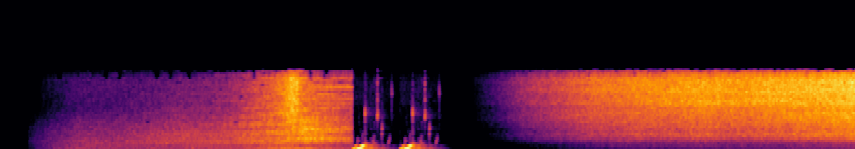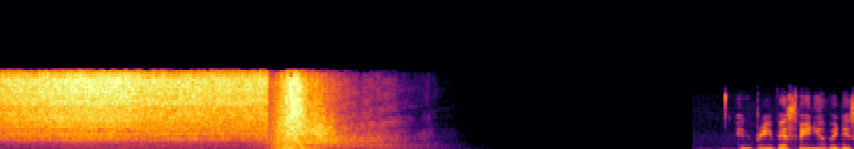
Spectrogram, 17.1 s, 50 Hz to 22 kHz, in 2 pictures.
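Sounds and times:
rising bloop tones: 3.5s - 4.4s
hissing wind-like noise: 5.7s - 11.2s.

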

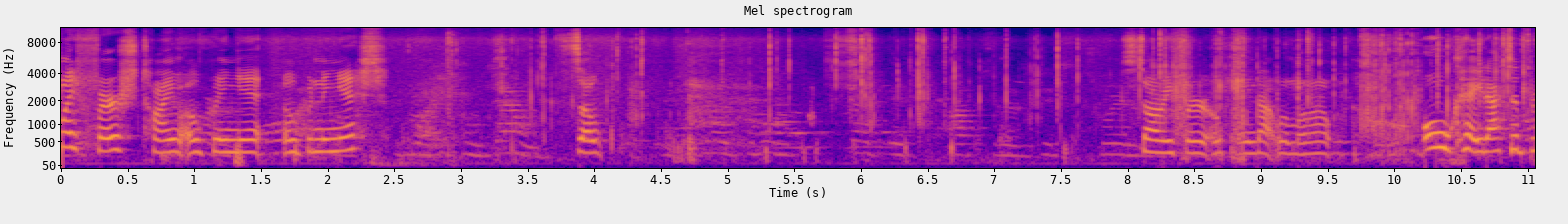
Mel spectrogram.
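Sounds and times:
foil wrapper crinkling and tearing: 3.0s - 11.0s.

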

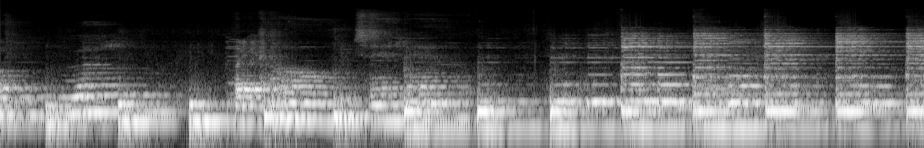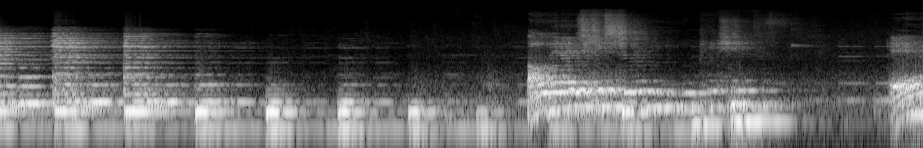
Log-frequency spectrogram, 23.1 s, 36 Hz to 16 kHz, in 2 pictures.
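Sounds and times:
acoustic guitar strumming: 0.0s - 23.0s.

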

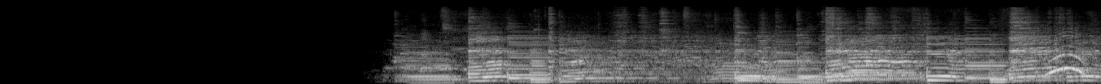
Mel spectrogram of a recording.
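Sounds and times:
acoustic guitar riff: 3.8s - 11.0s.

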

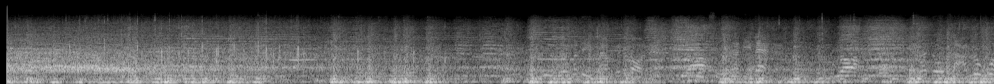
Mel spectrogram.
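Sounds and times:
regular low drum beat: 0.1s - 9.9s
stadium crowd noise: 0.1s - 9.9s.

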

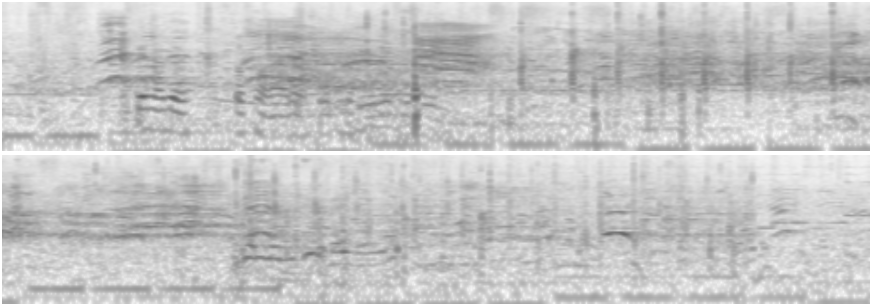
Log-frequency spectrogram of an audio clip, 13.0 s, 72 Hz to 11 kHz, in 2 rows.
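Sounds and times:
music with steady bass line: 0.0s - 13.0s
voices talking and calling out: 0.0s - 13.0s.

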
